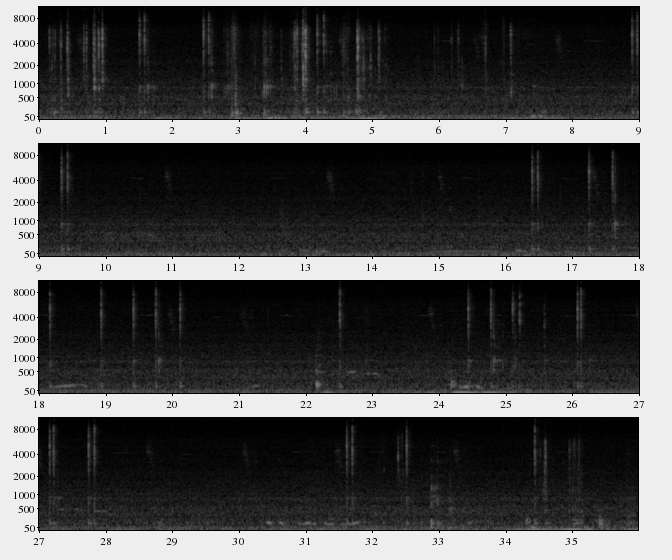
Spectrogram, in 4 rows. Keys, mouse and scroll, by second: 0.2 ctrl+z, 1.3 click, 2.3 click, 4.0 ctrl+s, 4.0 ctrl+click, 4.9 Down, 6.1 Down, 8.7 click, 9.2 click, 16.3 click, 17.1 click, 18.0 click, 19.3 click, 20.0-22.5 drag, 24.3 click, 25.0 right click, 25.9 click, 27.0 click, 27.6 click, 31.5 click, 32.3-34.5 drag.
